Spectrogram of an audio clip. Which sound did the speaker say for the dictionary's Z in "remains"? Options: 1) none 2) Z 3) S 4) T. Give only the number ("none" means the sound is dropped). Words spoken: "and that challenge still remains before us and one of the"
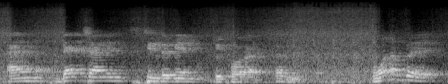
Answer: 1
